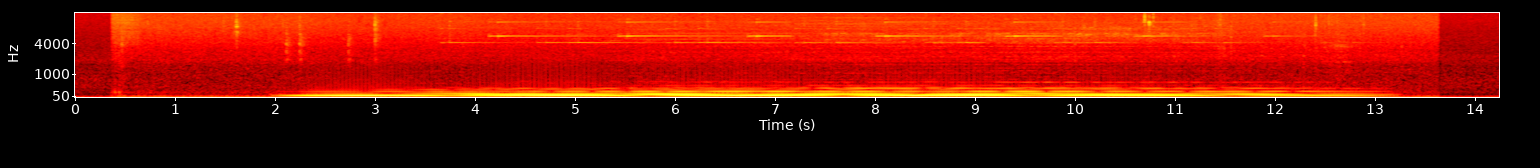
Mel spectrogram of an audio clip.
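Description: Ubuntu 5.04 desktop startup sound: a pleasant, slow run of held low notes that swell and fade, changing about every two seconds, with faint high chiming tones above. It starts about two seconds in and dies away about a second before the end.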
